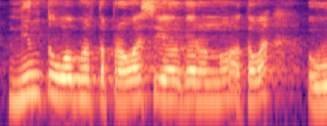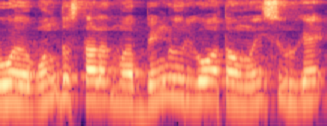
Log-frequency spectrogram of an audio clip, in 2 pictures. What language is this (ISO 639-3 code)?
kan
